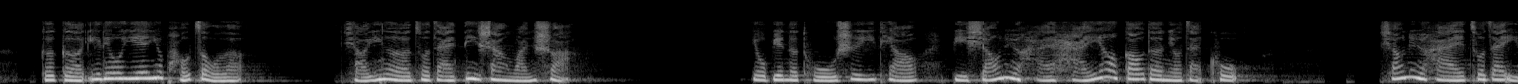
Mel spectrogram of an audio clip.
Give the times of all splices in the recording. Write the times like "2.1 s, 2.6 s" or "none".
7.4 s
